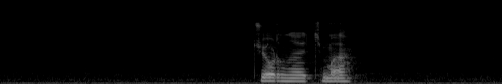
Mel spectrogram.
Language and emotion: Russian, neutral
